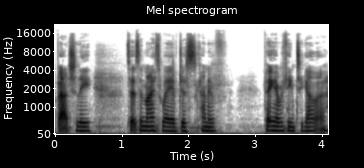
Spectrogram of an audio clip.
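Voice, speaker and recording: A woman speaks at a very fast pace with a very deep, low pitch and monotone, flat intonation. Audible room echo is present. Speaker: architecture graduate. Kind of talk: casual chat. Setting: studio.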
